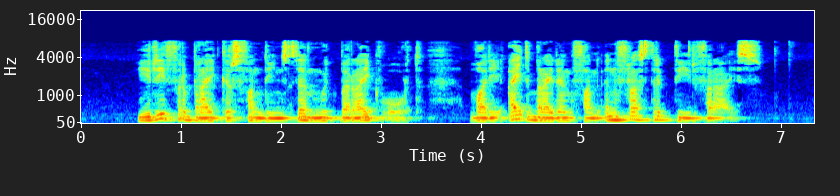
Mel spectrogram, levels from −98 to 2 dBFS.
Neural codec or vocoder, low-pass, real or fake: none; 7.2 kHz; real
